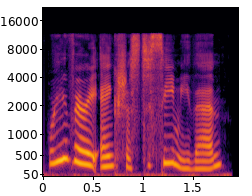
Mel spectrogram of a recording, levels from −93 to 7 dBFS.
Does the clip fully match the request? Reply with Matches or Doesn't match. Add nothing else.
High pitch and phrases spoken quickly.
Matches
